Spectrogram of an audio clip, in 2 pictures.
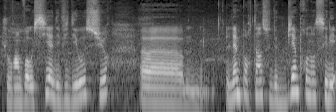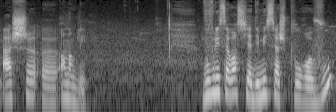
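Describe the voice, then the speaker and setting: A woman's voice: lowish voice, normal speed, a little hiss or hum. A woman teaching English, explaining words and pronunciation carefully, one point at a time. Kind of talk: language lesson explanation.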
